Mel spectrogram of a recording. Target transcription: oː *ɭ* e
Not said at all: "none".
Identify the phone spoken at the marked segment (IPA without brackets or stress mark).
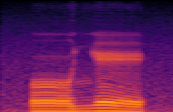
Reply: ʎ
